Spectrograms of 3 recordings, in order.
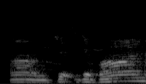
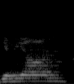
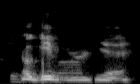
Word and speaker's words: Giveon: So I think them, some other people, Javon, I think that's how you say his name, Giveon. Giveon, yeah.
